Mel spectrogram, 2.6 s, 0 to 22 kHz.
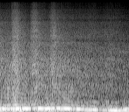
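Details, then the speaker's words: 1987 Toyota 4x4 22RE with an Engnbldr Street RV head (larger valves), header and cat, first start: strong, smooth four-cylinder note rising and falling cleanly with each blip, no knocks or ticks; revs healthily, header burning something off. "This thing sounds amazing! Maybe the header helps."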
